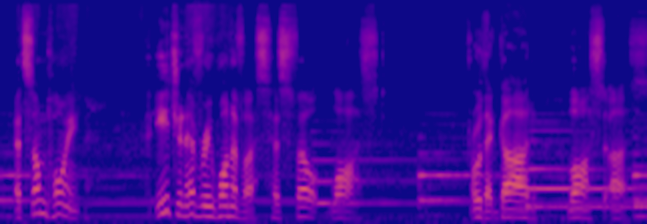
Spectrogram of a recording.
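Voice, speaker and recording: Music plays in the background as a man speaks. His voice is high in pitch and his pace is fairly slow. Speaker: spoken word poet, speaker; former Broadway actor. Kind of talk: spoken word poetry performance.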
